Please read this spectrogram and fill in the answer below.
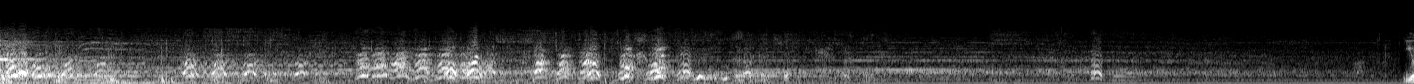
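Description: Yelping, dog-like cries over a low hum, fading gradually until faint near the end, with a single short click about eleven seconds in.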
